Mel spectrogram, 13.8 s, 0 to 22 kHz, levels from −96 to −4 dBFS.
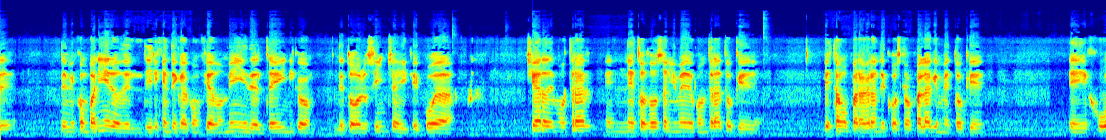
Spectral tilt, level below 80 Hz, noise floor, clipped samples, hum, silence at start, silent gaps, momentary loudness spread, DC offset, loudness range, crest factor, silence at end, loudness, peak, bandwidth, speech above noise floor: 1 dB/octave; -86 dBFS; -51 dBFS; under 0.1%; none; 0 s; none; 12 LU; under 0.1%; 2 LU; 22 dB; 0 s; -18 LUFS; 0 dBFS; 15.5 kHz; 31 dB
